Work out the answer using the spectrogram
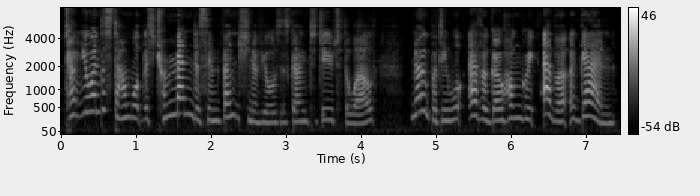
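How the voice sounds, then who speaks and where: A woman voicing a manic, excitable middle-aged farmer father in a children's storybook, exclaiming urgently with stretched-out words. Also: fairly high pitch, voice pushed up, heavily acted. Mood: impatient, urgent. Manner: exclaiming, urgent, swooping emphasis with drawn-out words. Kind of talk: children's storybook character reading.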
